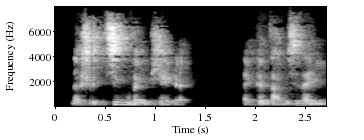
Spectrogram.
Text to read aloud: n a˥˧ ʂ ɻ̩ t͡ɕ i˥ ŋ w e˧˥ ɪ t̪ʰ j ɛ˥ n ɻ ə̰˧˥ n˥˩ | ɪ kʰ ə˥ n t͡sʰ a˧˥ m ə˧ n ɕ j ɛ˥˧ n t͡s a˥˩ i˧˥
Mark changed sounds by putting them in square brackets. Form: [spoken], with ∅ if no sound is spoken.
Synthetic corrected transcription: n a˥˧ ʂ ɻ̩ t͡ɕ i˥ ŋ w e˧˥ ɪ t̪ʰ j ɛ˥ n ɻ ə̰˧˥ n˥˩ | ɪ [k] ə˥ n [t͡s] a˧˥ m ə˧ n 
